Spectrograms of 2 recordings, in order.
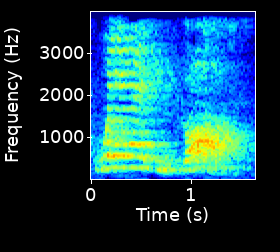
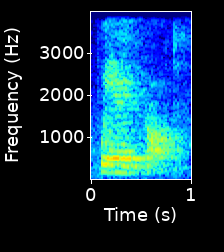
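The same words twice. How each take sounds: First: It is said very loudly, almost shouted. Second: It is said at a moderate, normal volume.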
